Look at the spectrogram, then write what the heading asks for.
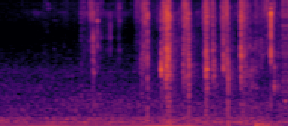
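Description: Tarot cards shuffled and drawn by hand, with a steady riffling, flicking patter and a few crisp snaps as cards slide off the deck, close up over a low background hum.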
